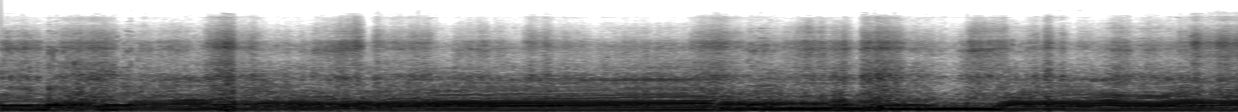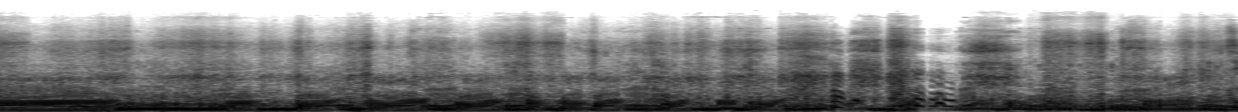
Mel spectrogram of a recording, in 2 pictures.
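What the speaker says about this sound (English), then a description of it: "Just wheelie the whole way through." Honda Grom pit bike on a motocross pit track, engine droning loud and steady through whoops with revving surges, rattles and scrapes from the chassis, voices talking over it.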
